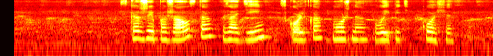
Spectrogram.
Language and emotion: Russian, neutral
